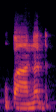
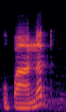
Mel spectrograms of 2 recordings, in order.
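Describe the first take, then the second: First: The word ends with a d sound. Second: The word ends with a t sound. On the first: "एक दकार लगा करके" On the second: "एक तकार लगा करके"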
